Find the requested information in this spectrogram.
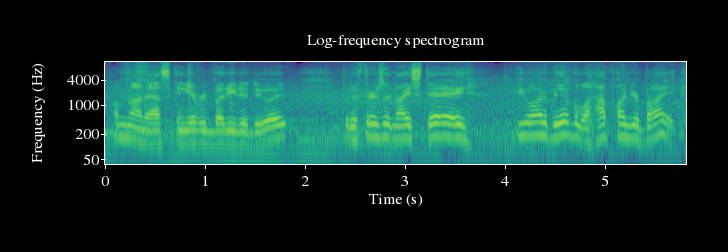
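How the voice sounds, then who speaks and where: An American-accented man talks at a very fast pace, with ordinary pitch variation and very even loudness. Noticeable background noise runs underneath. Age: 60s. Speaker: e-bike vlogger. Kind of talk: casual vlog while riding. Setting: outdoors on a bike. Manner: casual, hesitant with fillers.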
